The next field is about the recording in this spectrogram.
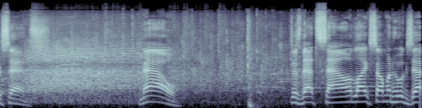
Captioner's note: laughter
